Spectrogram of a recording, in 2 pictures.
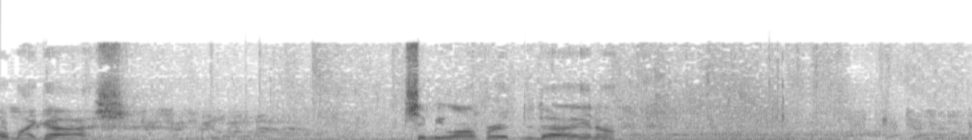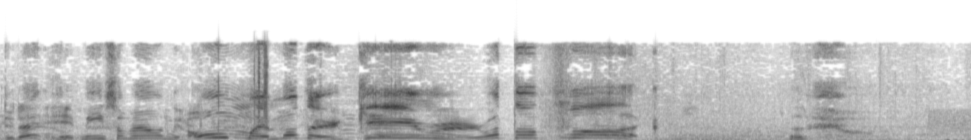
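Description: A young man talks excitedly into a microphone, his voice rising and falling.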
